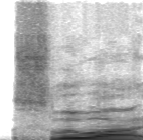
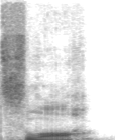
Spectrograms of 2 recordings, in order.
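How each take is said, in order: First: The name ends in an 'oo-uh' sound. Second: The name ends in an 'aw' sound. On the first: This is the original intended pronunciation. "Slua is how it's supposed to be pronounced" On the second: This is the simplified everyday pronunciation. "when we used it as a band name, we just said Slaw"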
